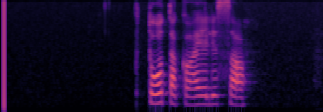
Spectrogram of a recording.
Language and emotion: Russian, angry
